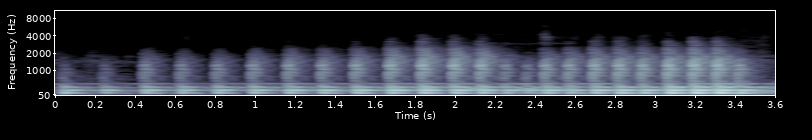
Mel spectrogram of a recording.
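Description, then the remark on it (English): Radiant heating pipes knock in a rapid, steady series of about twenty sharp taps, growing louder toward the end, over a constant low hum. No one speaks. “it had radiant heat in the pipes, which is awesome because you don't pay for the heat, but sucks ass because it ticks and it's loud as shit. I mean, when I say it ticks, that doesn't, it's like banging. It's like someone just tapping, you know.”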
